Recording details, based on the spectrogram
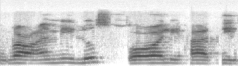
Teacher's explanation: سواد حروف مستعلیہ سے ہے، اسے ہیوی پڑھیں گے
